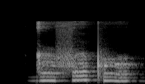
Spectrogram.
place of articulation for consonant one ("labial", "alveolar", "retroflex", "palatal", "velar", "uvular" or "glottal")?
velar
